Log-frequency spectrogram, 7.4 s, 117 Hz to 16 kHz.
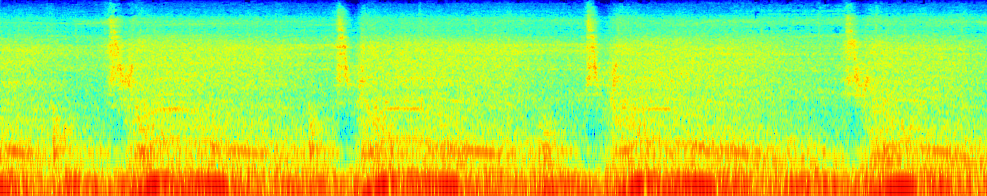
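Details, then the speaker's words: Dodge Dakota R/T with replacement used 5.9L Magnum V8 from Durango R/T, first run warming up: deep even rumble with clean throttle blips every two seconds, revs up and settles without knock, temps low; normal revving. "This thing sounds good, you guys. Real good. Woo-wee. We might have a healthy motor, boys."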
